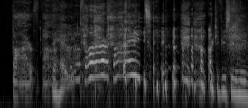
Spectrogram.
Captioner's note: laughing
